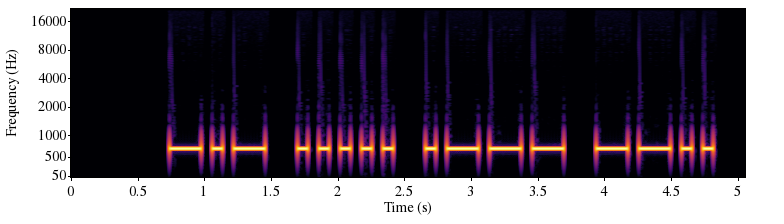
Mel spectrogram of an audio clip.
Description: Morse code, heard as a keyed tone, about 15 wpm, 700 Hz. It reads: K5JZ
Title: USA Call Signs - 4 Characters - Repeated 2x - 15wpm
